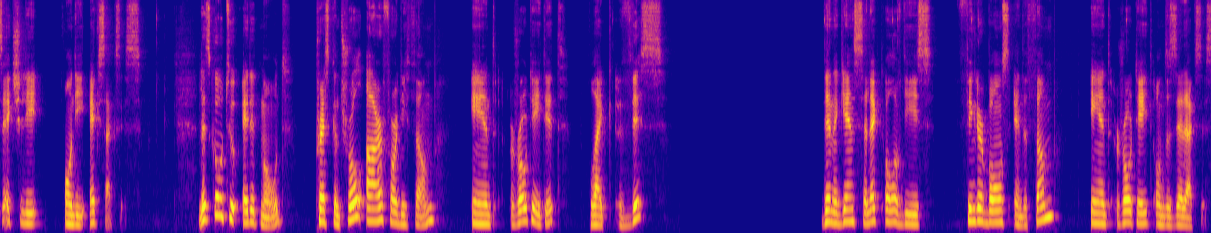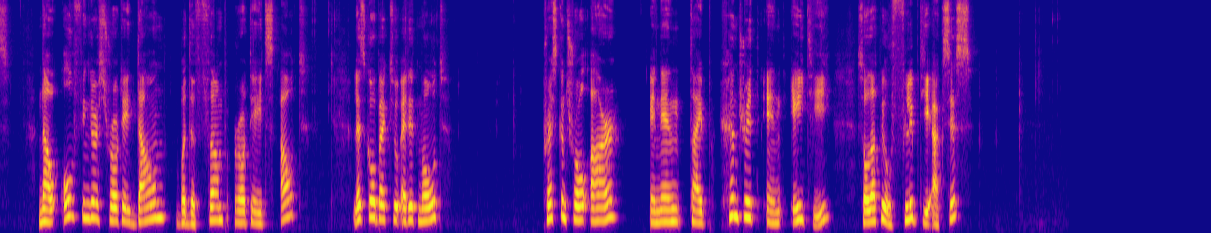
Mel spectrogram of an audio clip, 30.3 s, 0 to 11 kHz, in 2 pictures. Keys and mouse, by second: 2.6 Tab, 4.2 ctrl+r, 7.6 click, 8.5 Tab, 14.2 click, 19.1 click, 19.8 Tab, 21.4 ctrl+r, 24.4 KP_1, 24.9 KP_8, 25.1 KP_0, 25.3 KP_Enter, 27.6 Tab, 28.6 shift+click.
